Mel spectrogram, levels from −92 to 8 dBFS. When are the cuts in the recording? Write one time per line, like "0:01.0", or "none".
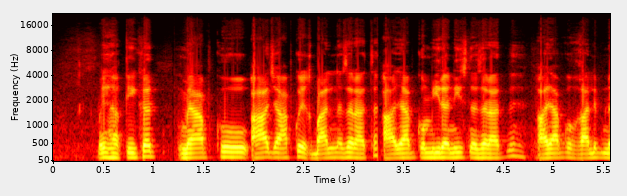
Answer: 0:01.1
0:02.0
0:03.2
0:04.6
